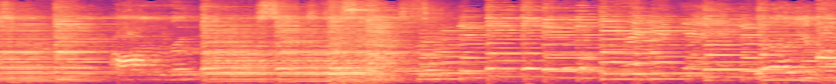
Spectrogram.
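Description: Yamaha electronic keyboard in a piano voice playing an instrumental passage of a swinging blues tune, with a quick run of notes.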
